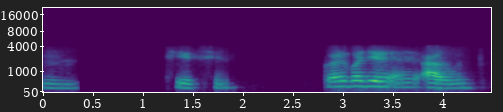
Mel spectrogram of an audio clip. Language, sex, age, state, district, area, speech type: Maithili, female, 45-60, Bihar, Sitamarhi, rural, conversation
